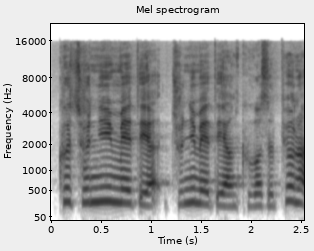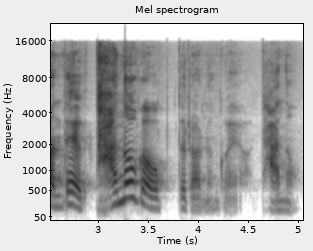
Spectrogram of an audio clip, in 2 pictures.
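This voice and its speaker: A woman pastor from Jeolla, Korea, preaches a sermon in a high, gravelly voice that is expressive and fairly quick. She speaks earnestly about her own faith and prays aloud as though addressing someone right beside her.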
